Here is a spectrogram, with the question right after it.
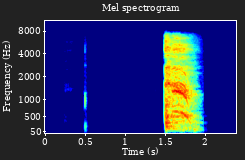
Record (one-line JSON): {"cough_length": "2.4 s", "cough_amplitude": 32725, "cough_signal_mean_std_ratio": 0.31, "survey_phase": "beta (2021-08-13 to 2022-03-07)", "age": "18-44", "gender": "Male", "wearing_mask": "No", "symptom_none": true, "symptom_onset": "2 days", "smoker_status": "Never smoked", "respiratory_condition_asthma": false, "respiratory_condition_other": false, "recruitment_source": "REACT", "submission_delay": "1 day", "covid_test_result": "Negative", "covid_test_method": "RT-qPCR", "influenza_a_test_result": "Negative", "influenza_b_test_result": "Negative"}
